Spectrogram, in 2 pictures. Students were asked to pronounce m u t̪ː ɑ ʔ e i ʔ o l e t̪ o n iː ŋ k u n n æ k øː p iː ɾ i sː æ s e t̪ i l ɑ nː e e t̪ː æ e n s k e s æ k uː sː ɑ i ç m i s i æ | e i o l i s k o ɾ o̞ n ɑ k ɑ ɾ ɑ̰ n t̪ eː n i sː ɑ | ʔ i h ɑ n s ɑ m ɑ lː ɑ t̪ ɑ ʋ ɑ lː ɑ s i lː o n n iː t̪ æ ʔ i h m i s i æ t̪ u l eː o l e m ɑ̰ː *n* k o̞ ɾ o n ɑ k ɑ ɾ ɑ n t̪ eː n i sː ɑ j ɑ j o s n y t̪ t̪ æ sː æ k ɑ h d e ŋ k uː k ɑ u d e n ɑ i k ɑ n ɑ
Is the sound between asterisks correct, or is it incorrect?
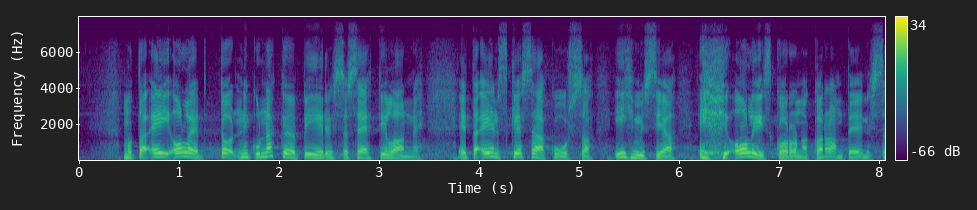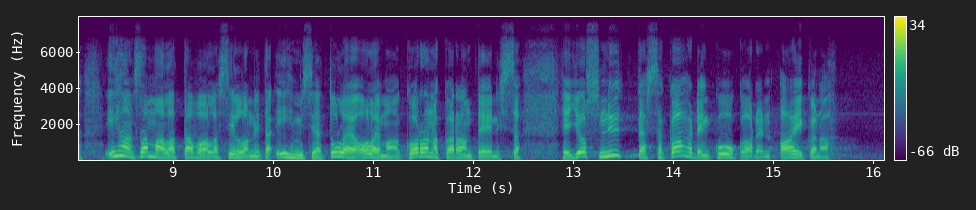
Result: incorrect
